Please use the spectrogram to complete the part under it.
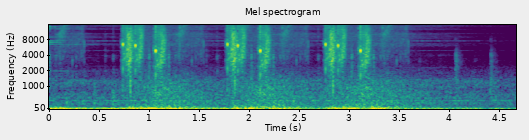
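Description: Soft whooshes sound as menu cards slide past one after another.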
